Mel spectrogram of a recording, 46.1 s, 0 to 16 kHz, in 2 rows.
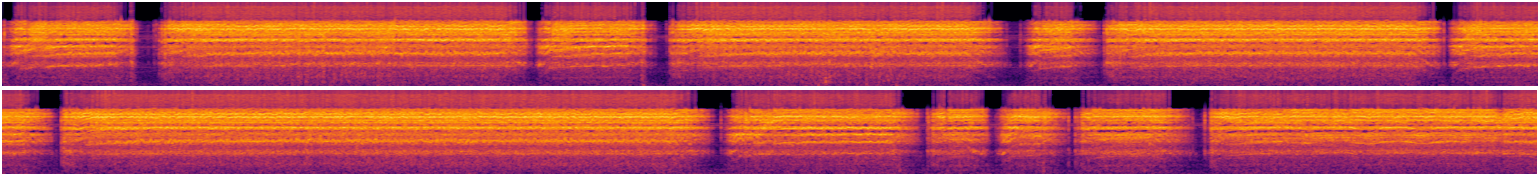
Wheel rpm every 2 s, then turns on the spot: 150, 130, 210, 190, 140, 160, 210, 110, 140, 210, 170, 160, 170, 210, 210, 210, 150, 170, 110, 100, 110, 220, 220.
none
